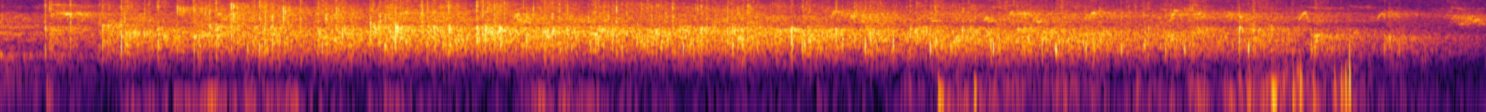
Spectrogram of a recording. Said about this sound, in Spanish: Le damos un aplauso al Señor.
